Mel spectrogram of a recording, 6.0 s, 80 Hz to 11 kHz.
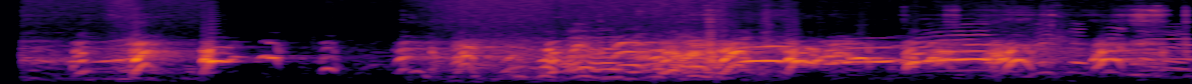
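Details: Six-dog Siberian Husky team at the Nybrodraget sled dog race, 12 April 2014: excited overlapping yips and wavering whines, rising into a continuous chorus of high howling cries, with a voice speaking near the end.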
